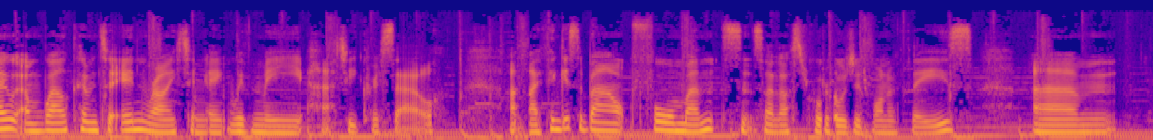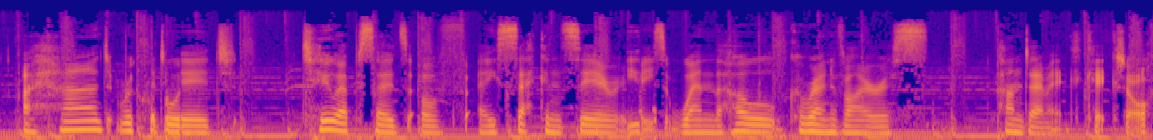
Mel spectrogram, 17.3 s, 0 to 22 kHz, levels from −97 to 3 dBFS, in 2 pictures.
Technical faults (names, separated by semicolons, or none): frames out of order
